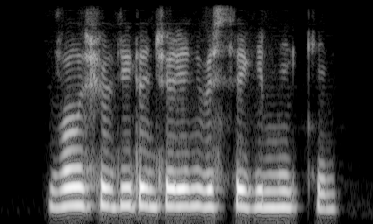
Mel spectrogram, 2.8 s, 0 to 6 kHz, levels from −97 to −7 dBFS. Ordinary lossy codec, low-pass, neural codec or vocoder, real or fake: AAC, 48 kbps; 5.4 kHz; codec, 16 kHz, 8 kbps, FunCodec, trained on LibriTTS, 25 frames a second; fake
